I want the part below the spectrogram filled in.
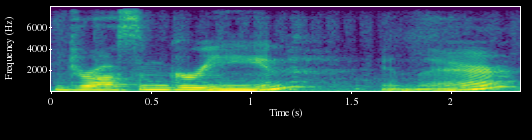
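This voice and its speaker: A woman giving a live colored pencil drawing tutorial over a webcam, chatty and quick to laugh at herself. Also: on the low side, sing-song, creaky, warm tone, lo-fi sound. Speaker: art teacher.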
